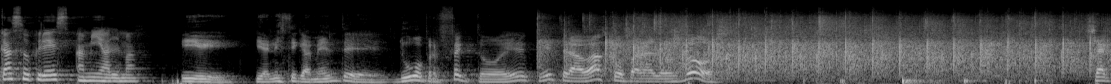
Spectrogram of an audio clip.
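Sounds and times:
speech: 0.0s - 7.4s, 10.9s - 11.1s
audience applauding in a historic auditorium: 5.4s - 11.1s.

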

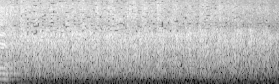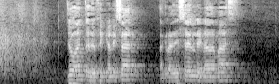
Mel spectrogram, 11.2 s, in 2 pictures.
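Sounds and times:
applause: 0.0s - 6.6s
speech: 7.0s - 10.4s.

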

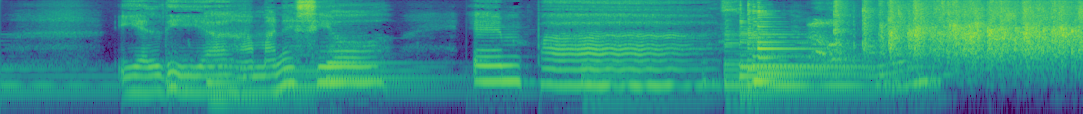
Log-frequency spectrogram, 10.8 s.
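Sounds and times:
speech: 1.2s - 3.9s, 4.7s - 7.8s
audience applause: 8.2s - 10.8s.

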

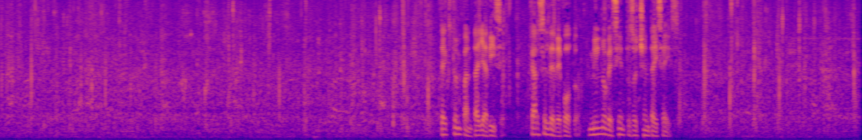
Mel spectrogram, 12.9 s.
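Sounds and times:
continuous noise: 0.0s - 12.9s
footsteps of a man jogging around a prison yard: 0.0s - 12.9s
speech: 6.6s - 10.4s.

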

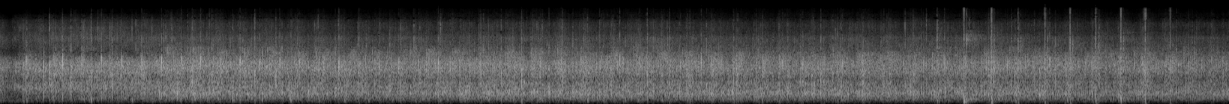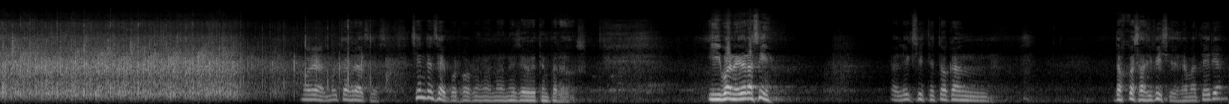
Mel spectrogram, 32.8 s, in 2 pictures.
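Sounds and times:
loud audience applause: 0.0s - 21.8s
speech: 21.0s - 24.3s, 25.8s - 26.8s, 28.5s - 29.8s, 31.3s - 32.7s.

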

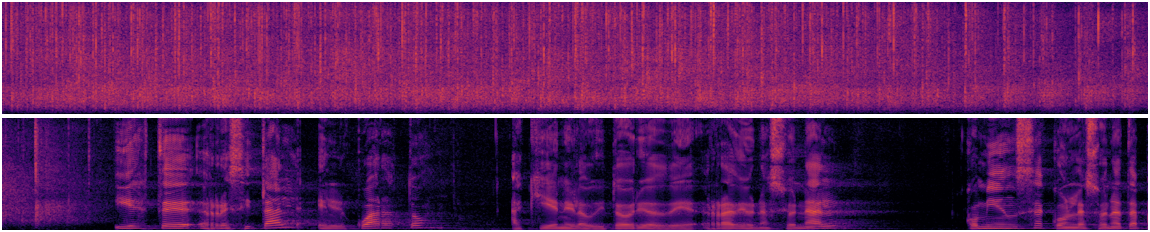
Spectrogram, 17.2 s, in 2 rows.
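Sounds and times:
audience applause: 0.0s - 9.4s
speech: 9.4s - 15.0s, 15.8s - 17.1s.

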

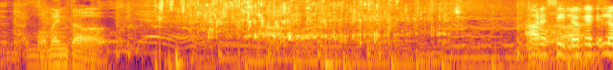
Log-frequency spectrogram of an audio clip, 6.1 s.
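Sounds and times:
speech: 0.3s - 1.9s, 5.2s - 6.1s
Rosé Malbec wine poured from a bottle over ice: 1.5s - 4.7s.

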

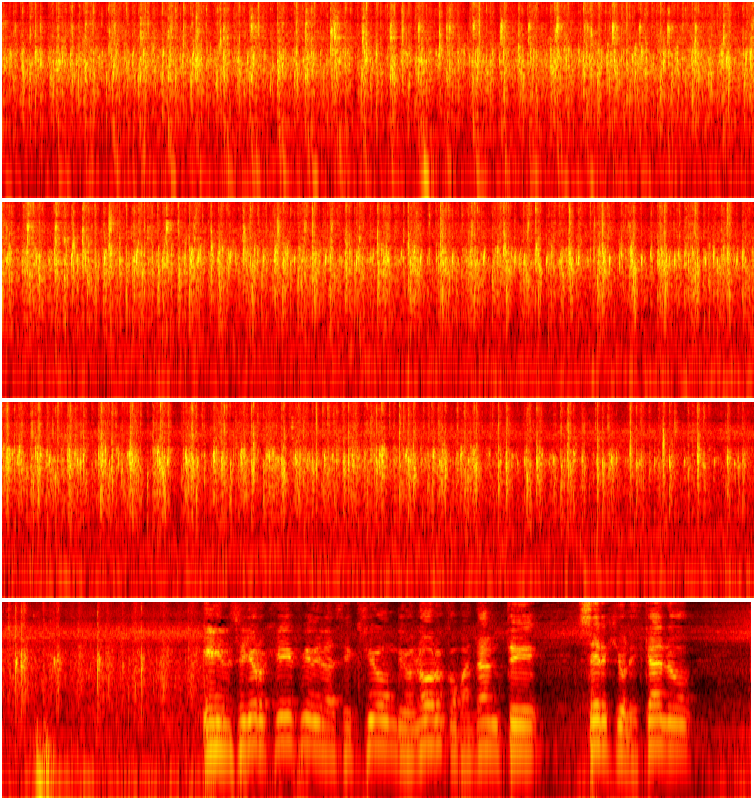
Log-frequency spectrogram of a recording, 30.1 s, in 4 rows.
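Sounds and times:
large crowd applauding: 0.0s - 25.8s
speech: 24.6s - 30.0s.

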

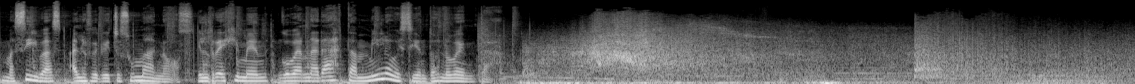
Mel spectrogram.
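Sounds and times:
speech: 0.0s - 5.2s
aerial bombing explosions: 5.1s - 11.3s.

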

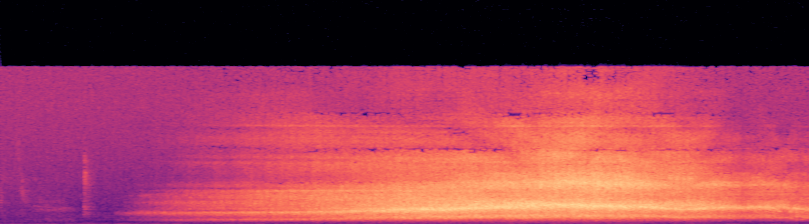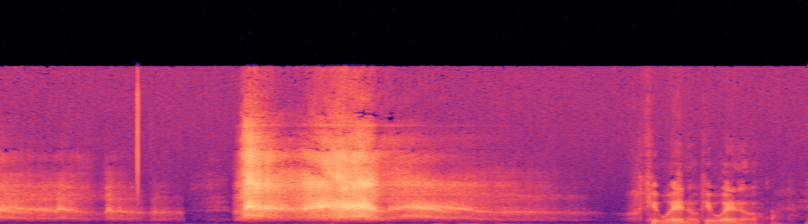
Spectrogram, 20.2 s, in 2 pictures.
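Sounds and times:
Aztec wind-god whistle imitating wind: 1.6s - 12.4s, 13.1s - 17.5s
speech: 18.3s - 20.2s.

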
